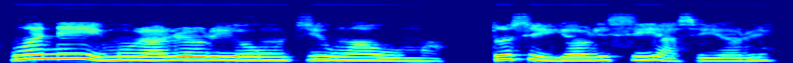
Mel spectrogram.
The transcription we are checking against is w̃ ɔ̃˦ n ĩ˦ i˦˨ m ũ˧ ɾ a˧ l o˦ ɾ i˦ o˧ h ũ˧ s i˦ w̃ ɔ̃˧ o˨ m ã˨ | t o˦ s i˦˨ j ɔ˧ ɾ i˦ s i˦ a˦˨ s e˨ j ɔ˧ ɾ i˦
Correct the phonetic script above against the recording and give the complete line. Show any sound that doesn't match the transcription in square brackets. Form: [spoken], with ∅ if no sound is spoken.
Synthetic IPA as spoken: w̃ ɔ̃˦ n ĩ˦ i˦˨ m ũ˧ ɾ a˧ l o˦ ɾ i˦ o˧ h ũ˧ [t] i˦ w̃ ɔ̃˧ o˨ m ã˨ | t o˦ s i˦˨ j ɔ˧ ɾ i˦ s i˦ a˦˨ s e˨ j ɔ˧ ɾ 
